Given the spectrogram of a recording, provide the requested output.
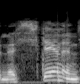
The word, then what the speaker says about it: Niskanen: Vice President for Policy at the, can you pronounce this word for me? The Niskanen Center.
